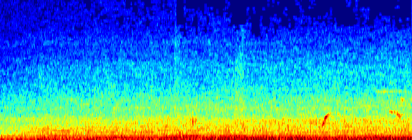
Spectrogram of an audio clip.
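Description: Diesel locomotive's engine running as it approaches slowly, a steady drone that grows a little louder from about a second in.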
